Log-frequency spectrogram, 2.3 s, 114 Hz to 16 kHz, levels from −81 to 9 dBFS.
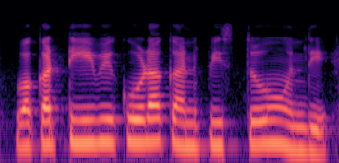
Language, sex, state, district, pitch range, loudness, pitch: Telugu, female, Telangana, Hyderabad, 190-215 Hz, -17 LUFS, 205 Hz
